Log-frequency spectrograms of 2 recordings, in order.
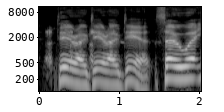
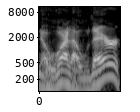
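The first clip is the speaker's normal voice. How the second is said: bellowed stock yokel farmer voice. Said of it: "This is cliche farmer voice".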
